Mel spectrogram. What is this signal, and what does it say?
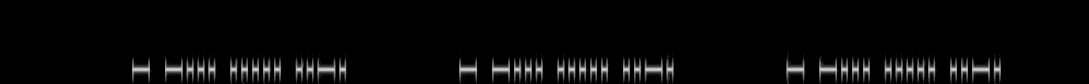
Morse code, heard as a keyed tone, about 22 wpm, 700 Hz. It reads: TB5F TB5F TB5F
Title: DXCC-100 Call Signs - 4 Characters - Repeated 3x - 22wpm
